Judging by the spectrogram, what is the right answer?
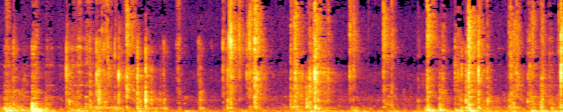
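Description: Faint, irregular clicks and crackles of a small piece of heat tape being handled and pressed down over sublimation paper wrapped on a tumbler.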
